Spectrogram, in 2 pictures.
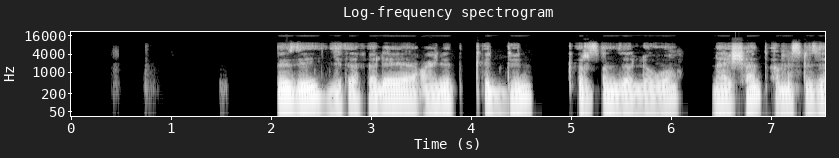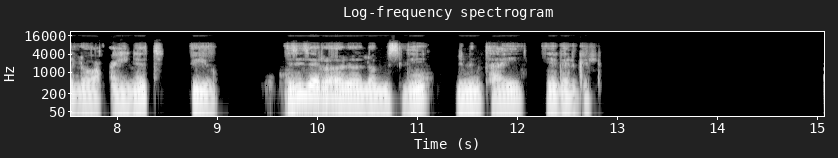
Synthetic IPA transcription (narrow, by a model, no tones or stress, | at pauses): ʔɨzizɨt̪ʰɐfɐlɐjɐʕajnɐt̪kʼɨd̪ɨn | kʼɨɾt͡sʼɨnzɐlːɐwo̞ | najʃant̪ʼamɨslizɐlːɐwoʕajnɐt̪ | ʔɨjːu | ʔɨzizɐɾɐʔɐlɐlo̞mɨsli | nɨmɨnt̪ʰaj | jɛɡɐlɡɨl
